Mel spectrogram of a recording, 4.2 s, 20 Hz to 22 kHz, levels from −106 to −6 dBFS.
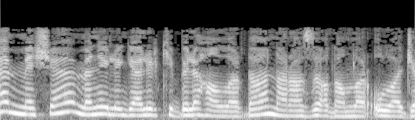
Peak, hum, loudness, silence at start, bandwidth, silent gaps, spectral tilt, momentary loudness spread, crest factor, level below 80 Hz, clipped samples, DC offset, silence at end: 0 dBFS; none; -11 LUFS; 0 s; 8.8 kHz; none; -5.5 dB/octave; 3 LU; 10 dB; -44 dBFS; under 0.1%; under 0.1%; 0 s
